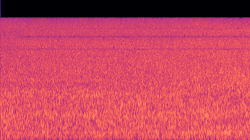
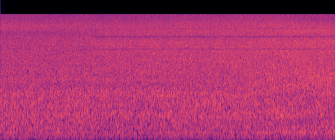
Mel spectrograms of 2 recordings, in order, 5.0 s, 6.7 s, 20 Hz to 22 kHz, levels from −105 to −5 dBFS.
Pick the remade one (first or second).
first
